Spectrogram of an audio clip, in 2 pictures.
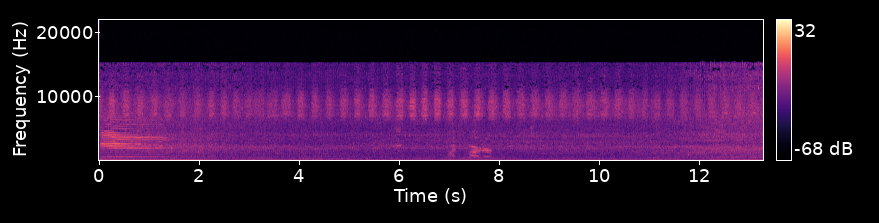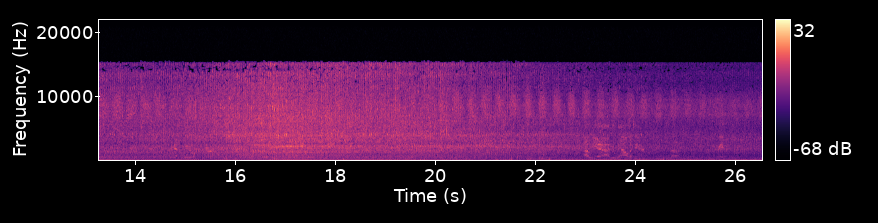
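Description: Suzuki 4 hp four-stroke outboard motor running at a steady speed, pushing a small sailboat along, a constant low hum. A broad hiss swells over the middle.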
